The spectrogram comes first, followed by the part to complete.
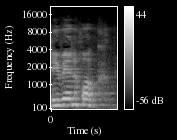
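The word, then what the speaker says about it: Leeuwenhoek: Okay, आता या ठिकाणी मायक्रोबायोलॉजीचा फादर आहे लिवेनहॉक. लिवेनहॉक स्पेलिंग पुन्हा एकदा बघा, LEEU LEEUVANHOEK.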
